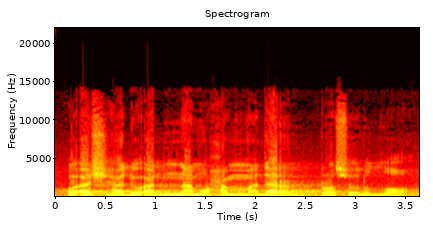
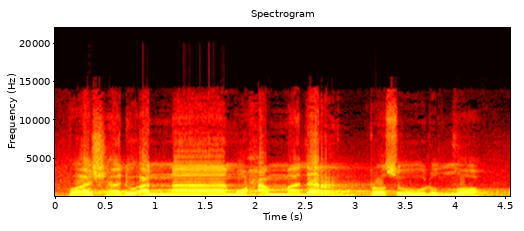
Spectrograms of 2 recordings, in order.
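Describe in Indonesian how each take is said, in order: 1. Vokal akhir pada 'anna' itu pendek. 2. Vokal akhir pada 'anna' itu panjang.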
